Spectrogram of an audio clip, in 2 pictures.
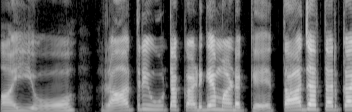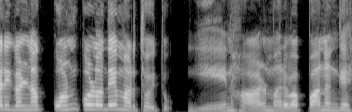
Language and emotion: Kannada, sad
